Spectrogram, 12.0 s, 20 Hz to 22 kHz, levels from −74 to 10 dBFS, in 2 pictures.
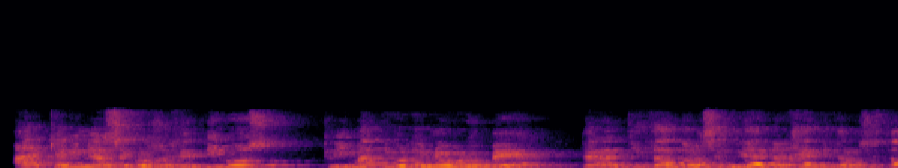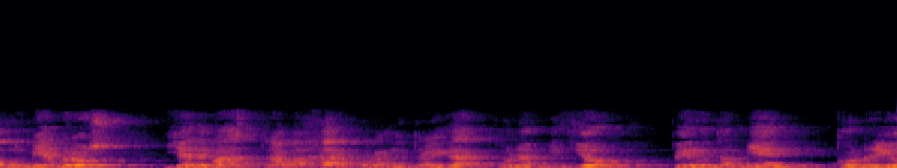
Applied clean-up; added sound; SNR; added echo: none; none; none; reverberation time 0.9 s.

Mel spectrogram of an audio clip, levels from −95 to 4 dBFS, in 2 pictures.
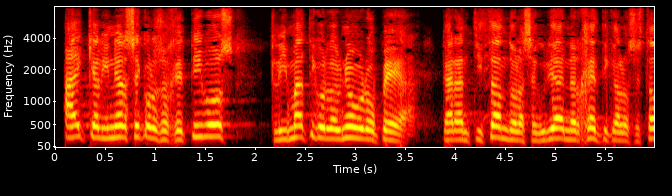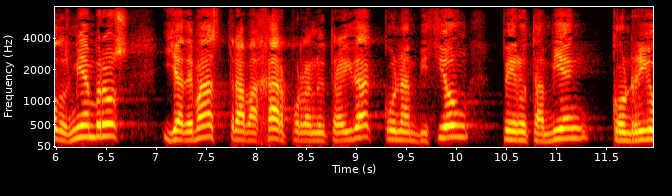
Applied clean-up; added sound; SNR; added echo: none; none; none; none.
